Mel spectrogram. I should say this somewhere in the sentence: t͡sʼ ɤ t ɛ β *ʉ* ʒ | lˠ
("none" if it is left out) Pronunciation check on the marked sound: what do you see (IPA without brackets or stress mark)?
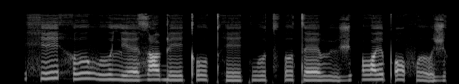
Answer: ʉ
